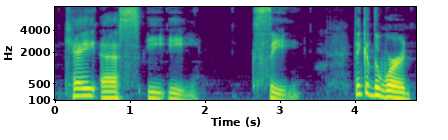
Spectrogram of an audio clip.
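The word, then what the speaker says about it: ξ: up with C so try to say taxi without the T in the a and that's how you pronounce this letter now even though this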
